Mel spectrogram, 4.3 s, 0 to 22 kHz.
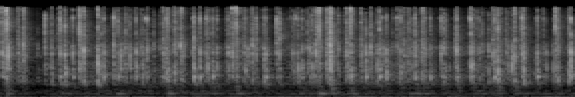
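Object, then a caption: Plastic mechanical keyboard. Fast typing at about 98 words per minute, using fingertips and long nails, on white plastic keycaps of a black mechanical keyboard. A rapid, uneven stream of sharp, bright plastic clicks and clacks, each dying away almost instantly, with no low-end thump.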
